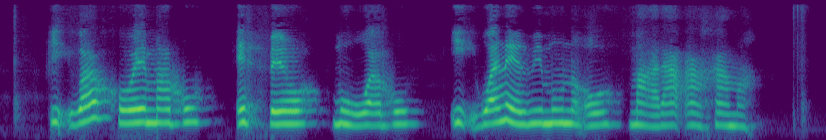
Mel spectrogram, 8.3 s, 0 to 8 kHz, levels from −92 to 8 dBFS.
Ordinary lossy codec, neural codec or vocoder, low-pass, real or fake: MP3, 48 kbps; codec, 16 kHz in and 24 kHz out, 0.9 kbps, LongCat-Audio-Codec, four codebook decoder; 7.2 kHz; fake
